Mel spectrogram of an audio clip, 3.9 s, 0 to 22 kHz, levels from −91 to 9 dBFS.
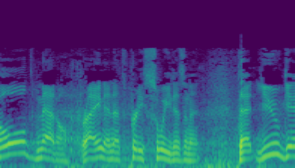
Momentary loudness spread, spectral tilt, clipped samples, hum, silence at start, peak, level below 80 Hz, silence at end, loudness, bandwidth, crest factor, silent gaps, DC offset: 8 LU; -8 dB/octave; under 0.1%; none; 0 s; 0 dBFS; -34 dBFS; 0 s; -16 LUFS; 8 kHz; 16 dB; none; under 0.1%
